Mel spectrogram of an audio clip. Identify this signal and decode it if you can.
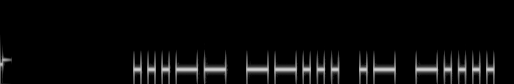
Morse code, heard as a keyed tone, about 17 wpm, 700 Hz. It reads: 37A6
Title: Common Cut Numbers - 4-Digit 17wpm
